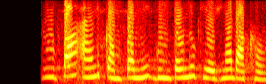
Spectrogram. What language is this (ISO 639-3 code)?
mar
